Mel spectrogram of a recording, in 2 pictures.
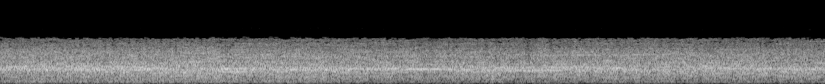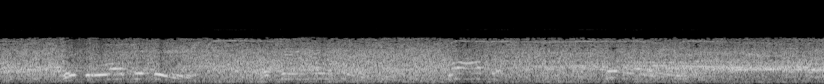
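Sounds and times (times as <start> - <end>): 
large stadium crowd cheering and shouting in a standing ovation: 0.0 - 16.4.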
